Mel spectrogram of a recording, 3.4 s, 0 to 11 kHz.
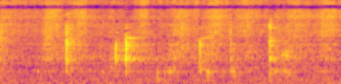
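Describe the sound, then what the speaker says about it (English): Chopped garlic sizzles in a pan over a soft, steady frying hiss, with occasional sharp ticks and light scrapes of a utensil against the pan, quiet and close, no talking. "I cook the garlic for about 30 seconds"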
